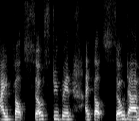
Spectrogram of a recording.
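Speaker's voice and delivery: slow, tearful, emotional voice, near crying. Recalling how she felt going through college, tearing up. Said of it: "I'm tearing up because I get emotional".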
